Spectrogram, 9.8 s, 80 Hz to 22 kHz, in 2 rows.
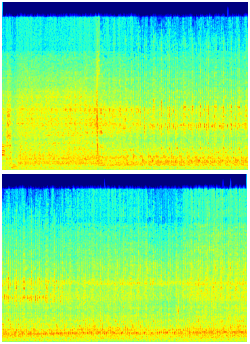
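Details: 1947 Farmall MD tractor, freshly reassembled, started via alternate means with a failed starter switch, in neutral, with a CO alarm beeping: catches and settles into a steady, even chug with no knocking; runs healthy.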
